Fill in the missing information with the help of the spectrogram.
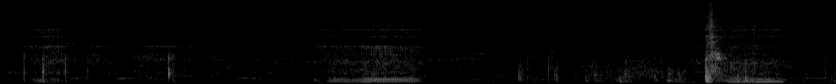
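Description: Irregular rough snoring noises with a loud rattling snort near the end, over room noise.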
